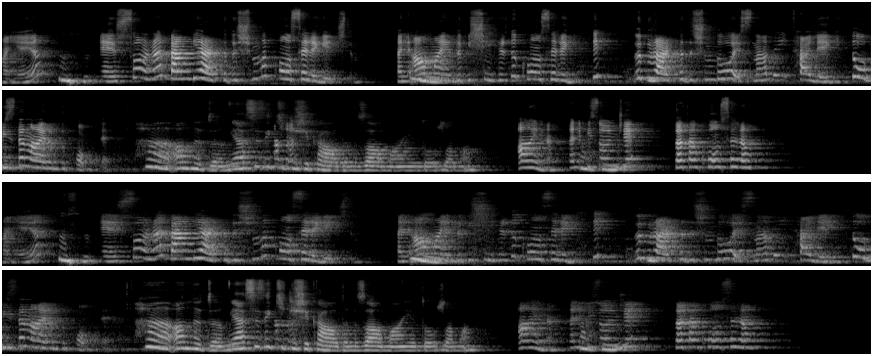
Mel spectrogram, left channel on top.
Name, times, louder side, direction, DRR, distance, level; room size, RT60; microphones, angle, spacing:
voice 1, 0.0-0.4 1.0-3.3 4.0-6.0 6.3-9.8 11.4-11.6 13.8-15.0 15.4-16.2, left 5 dB, 60° left, 8 dB, 0.5 m, -29 dB
voice 2, 0.6-0.9 4.1-4.5 6.4-6.5 10.0-13.4 14.5-14.9, right 2 dB, 35° right, 10 dB, 0.3 m, -28 dB
sound 1, 2.2-3.2 3.5-3.6 4.0-4.1 4.5-12.2, right 2 dB, 55° right, 2.2 m, -55 dB
7.5 x 5.2 x 2.6 m, 0.76 s
head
